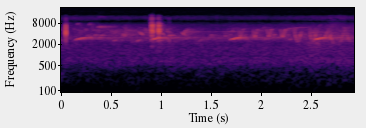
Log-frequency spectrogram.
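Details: Spring peepers at a wetland in the Reilly Bird Sanctuary, Ottawa Valley, on a May 4 morning between 6 and 7 give high, short upslurred peeps about once a second over distant hiss, with faint bird calls.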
